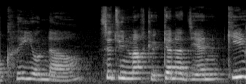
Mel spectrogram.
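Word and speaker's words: Clionadh: La marque de ces merveilleux highlighters, c'est Clionade, qui se prononce en anglais apparemment Clionade.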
